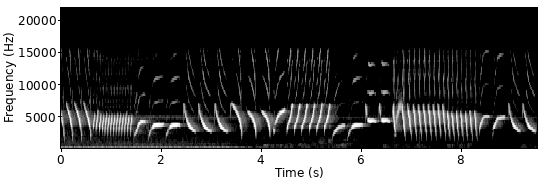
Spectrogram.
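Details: Canary training song: a buzzy trill at the start over a low rumbling hum, then a series of falling whistled slurs and two bright rapid trills near the middle and end.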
